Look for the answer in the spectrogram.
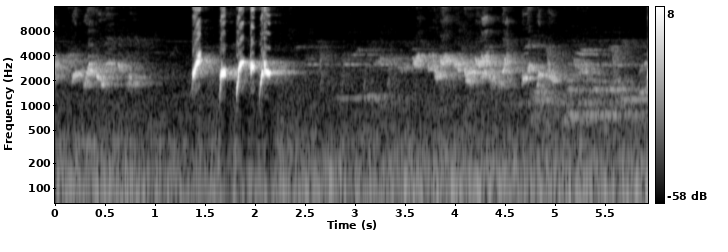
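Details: Red-whiskered bulbul master song used for teaching birds: a burst of four loud, clear, rising whistled notes near the middle, framed by softer warbled phrases before and after, with a last sharp note at the end.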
